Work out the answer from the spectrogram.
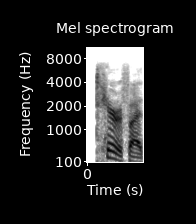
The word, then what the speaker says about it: terrified: where'd you go okay terrified the stress is at the very beginning instead of terrified terrified terrified a fact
